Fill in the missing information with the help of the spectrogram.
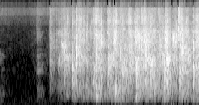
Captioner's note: audience applauds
